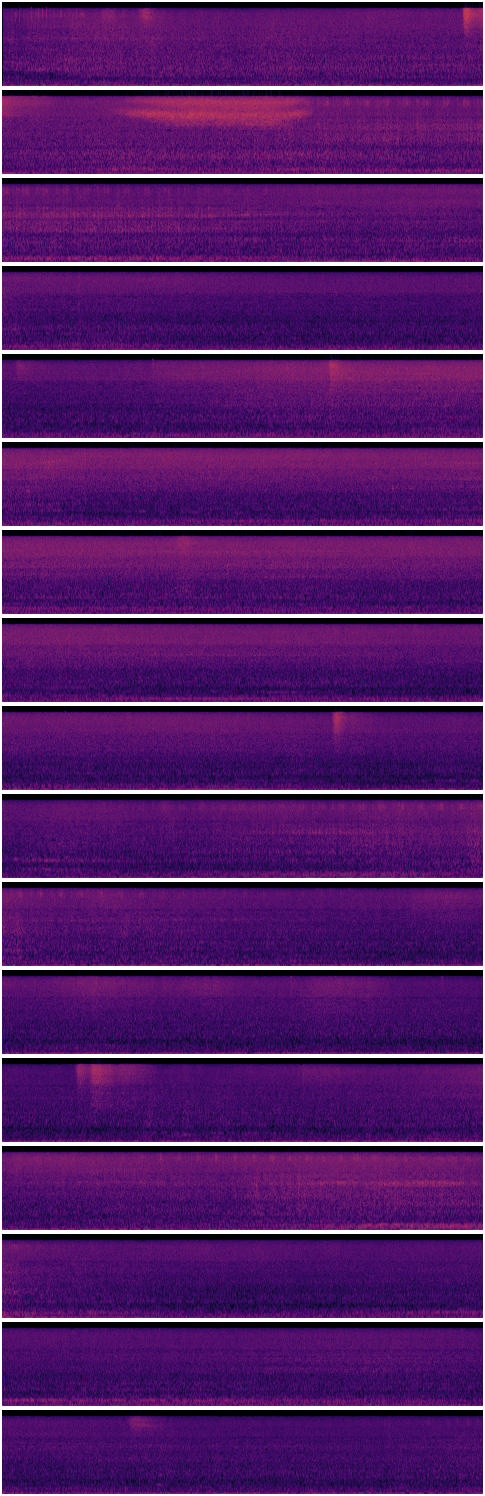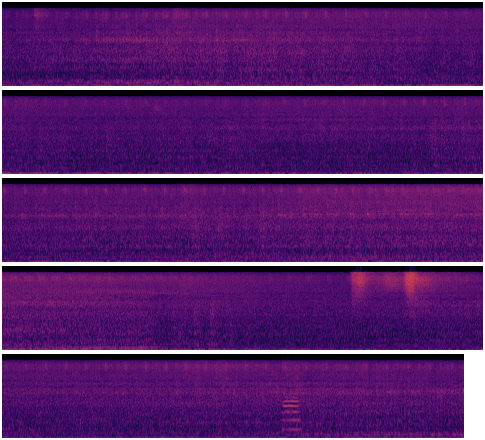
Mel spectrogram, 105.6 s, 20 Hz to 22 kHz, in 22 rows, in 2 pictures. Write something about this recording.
I-96 east in Novi, MI, hot summer evening just after a downpour, wet road, semi-truck in the next lane.
Recorded with a Tascom DR-05.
